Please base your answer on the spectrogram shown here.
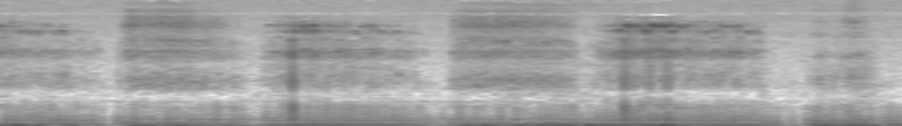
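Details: Domestic cat Popo, a pet, purrs continuously close up; deep throbbing rumble in long breath-linked phases of about one to two seconds, each inhale-exhale switch marked by a brief dip and soft breathy hiss.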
